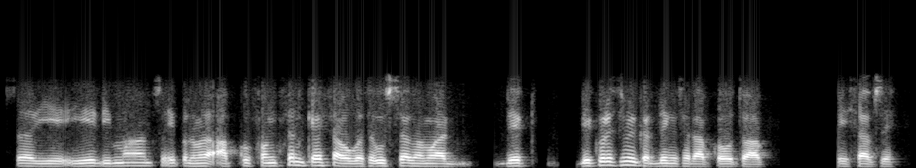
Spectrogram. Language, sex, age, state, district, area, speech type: Hindi, male, 18-30, Rajasthan, Jodhpur, rural, conversation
